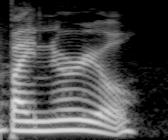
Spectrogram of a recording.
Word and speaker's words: binaural: Anyways, so in there it talks about, I think it talks about binaural beats. I don't know if that's how you say it. – Oh yeah, binaural.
